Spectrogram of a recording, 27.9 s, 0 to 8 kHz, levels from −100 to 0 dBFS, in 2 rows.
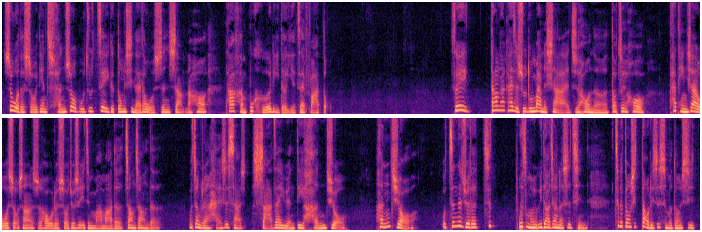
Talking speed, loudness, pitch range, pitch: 250 characters per minute, -22 LUFS, 170-225 Hz, 185 Hz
